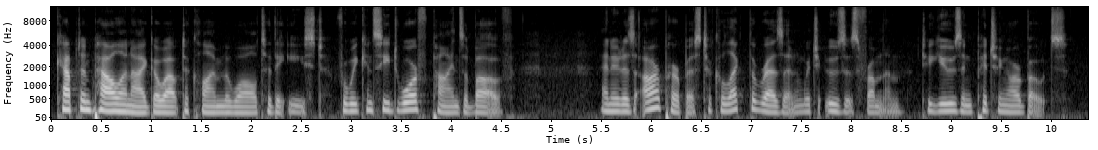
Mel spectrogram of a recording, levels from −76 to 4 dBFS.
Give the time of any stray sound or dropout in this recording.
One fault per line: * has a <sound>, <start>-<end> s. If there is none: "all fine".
all fine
